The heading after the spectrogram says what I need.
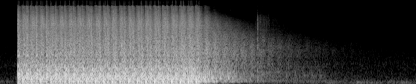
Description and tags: M16 burst in street
Sounds recorded by me for my previous indie film. Weapons are live and firing blanks from different locations as part of the movie making process. Various echoes and other sound qualities reflect where the shooter is compared to the sound recorder. Sounds with street echo are particularly useful in sound design of street shootouts with automatic weapons.
Weapon ID: Colt M16A1 - 5.56x45mm / 5.56mm NATO / .223 Remington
